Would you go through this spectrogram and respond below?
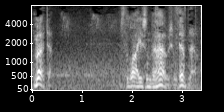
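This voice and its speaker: A man's voice: mid-range voice, sing-song, moderate pace, background noise, lightly acted. A man acting in a radio drama as a dry, bitter old wartime codemaster, sardonic and clipped. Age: 70s.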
